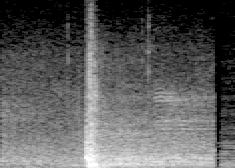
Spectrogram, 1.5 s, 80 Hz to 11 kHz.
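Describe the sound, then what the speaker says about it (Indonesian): A 2020 Toyota Corolla Cross door shuts with a single solid, close thud, followed by a short muffled hush as the cabin seals. "suara tutupan pintu dari Toyota itu terkenal bagus ya"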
